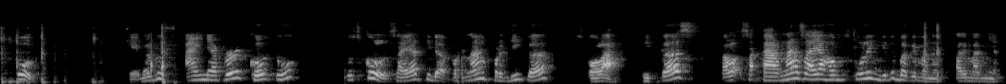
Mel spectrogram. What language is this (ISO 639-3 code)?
ind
